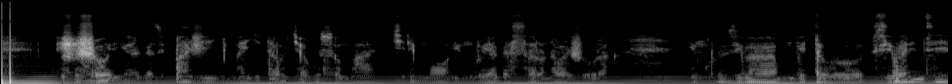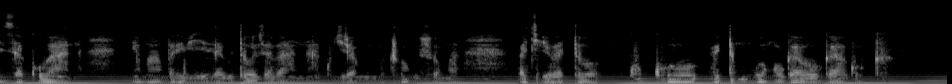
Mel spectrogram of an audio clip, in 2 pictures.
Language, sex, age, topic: Kinyarwanda, male, 25-35, education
